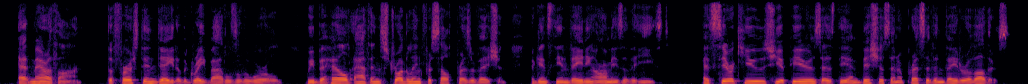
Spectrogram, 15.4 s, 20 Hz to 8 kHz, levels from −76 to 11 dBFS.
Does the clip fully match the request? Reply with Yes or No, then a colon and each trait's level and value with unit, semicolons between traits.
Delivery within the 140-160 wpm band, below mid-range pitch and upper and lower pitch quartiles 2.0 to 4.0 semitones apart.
Yes: average, 150 wpm; low, 130 Hz; average, 3.0 semitones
